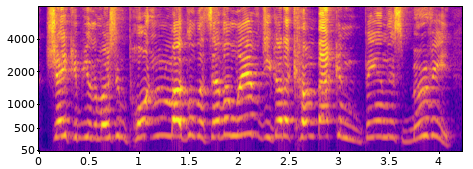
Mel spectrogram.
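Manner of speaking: high, insistent parody of a speech; mock pleading character. Reviewer mimicking her urging Jacob back, mock pleading. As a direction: urge him on in a high mocking voice.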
